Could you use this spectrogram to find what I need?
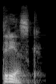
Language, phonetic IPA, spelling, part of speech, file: Russian, [trʲesk], треск, noun, Ru-треск.ogg
- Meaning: crack, crash, snap (sharp sound made when solid material breaks)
